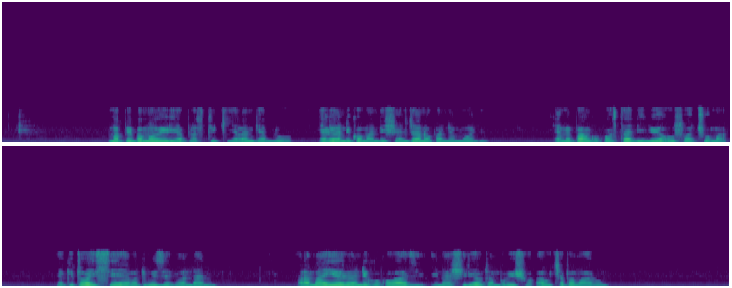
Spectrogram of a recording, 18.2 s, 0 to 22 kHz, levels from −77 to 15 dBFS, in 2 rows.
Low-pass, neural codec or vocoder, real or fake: 5.4 kHz; none; real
